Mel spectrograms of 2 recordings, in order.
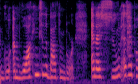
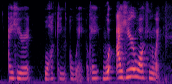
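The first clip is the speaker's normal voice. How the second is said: ordinary talk, nothing marked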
